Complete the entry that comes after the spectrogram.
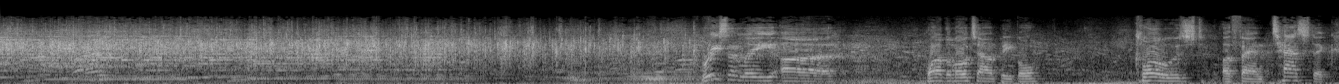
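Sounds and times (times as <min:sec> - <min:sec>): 
sustained audience applause: 0:00.0 - 0:07.8
faint voices and cheers: 0:00.0 - 0:12.2
speech: 0:07.4 - 0:08.6, 0:09.3 - 0:10.5, 0:11.4 - 0:13.3.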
